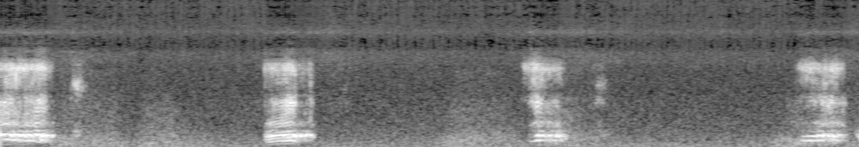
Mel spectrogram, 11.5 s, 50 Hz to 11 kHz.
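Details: An adult female snores loudly through an open mouth, with harsh snores about 16 a minute and quiet breathing between; heavy open-mouth snoring.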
